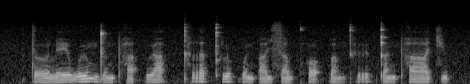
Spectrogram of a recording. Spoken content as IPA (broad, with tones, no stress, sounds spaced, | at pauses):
t ɤː˨˩ l eː˧ w ɯː˥˩ m d o˨˩ n pʰ a˨˩ ʔ p ɯ˦˥ a̯ | kʰ r a˥˩ t̚ pʰ l u˦˥ k̚ w o˨˩ n ʔ a˨˩ j s a˨˩ w kʰ ɔ˦˥ ʔ p a˨˩ m kʰ r ɯ˥˩ k̚ t a˨˩ ŋ pʰ aː˦˥ t͡ɕ u˨˩ k̚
